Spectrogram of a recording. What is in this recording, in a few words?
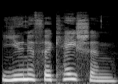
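"unification", British English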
